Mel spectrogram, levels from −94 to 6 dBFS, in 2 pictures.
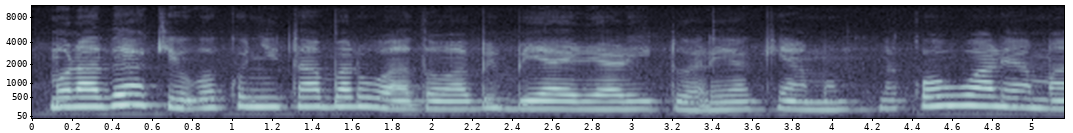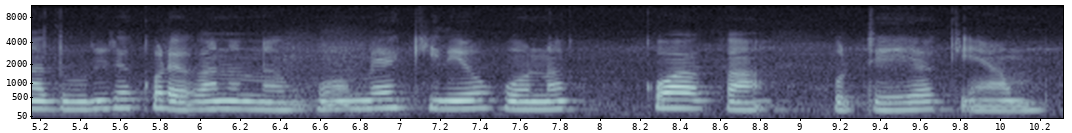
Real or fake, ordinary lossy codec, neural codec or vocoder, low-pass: real; none; none; none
